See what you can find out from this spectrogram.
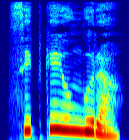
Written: ಸಿಕ್ಕೆಯುಂಗುರ

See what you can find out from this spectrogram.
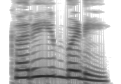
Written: ಕರಿಇಬ್ಬಡಿ

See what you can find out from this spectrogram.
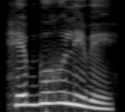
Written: ಹೆಬ್ಬುಹುಲುವೆ

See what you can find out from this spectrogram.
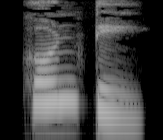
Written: ಕೊಂಡಿ

